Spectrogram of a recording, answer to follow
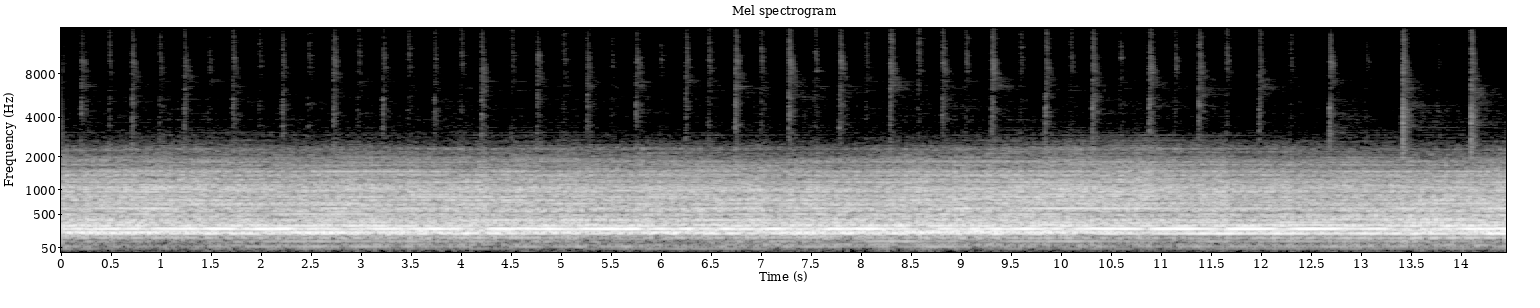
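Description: Large hanging bronze gong played continuously with a soft felt mallet: a dense, steady wash of ringing overtones over a pulsing low hum, kept going by light strokes about three times a second.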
